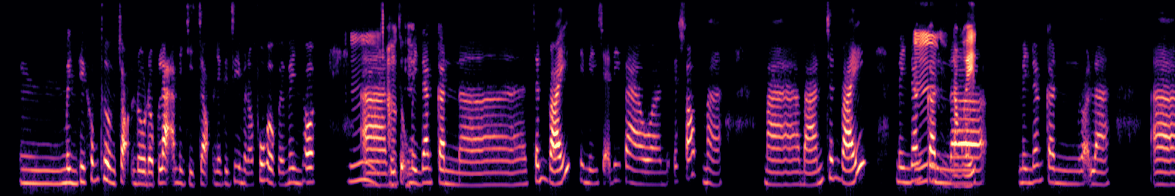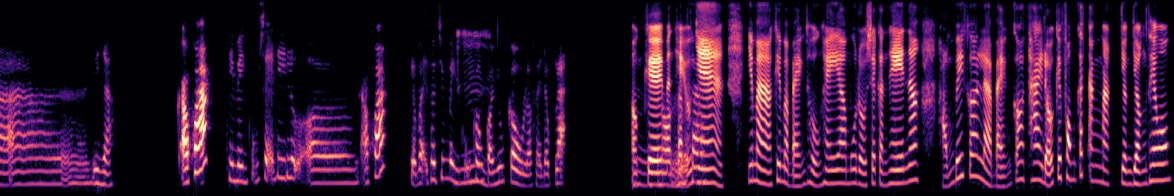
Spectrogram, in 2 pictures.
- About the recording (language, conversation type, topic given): Vietnamese, podcast, Bạn nghĩ gì về việc mặc quần áo đã qua sử dụng hoặc đồ cổ điển?
- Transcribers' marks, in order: other background noise; tapping; in English: "secondhand"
